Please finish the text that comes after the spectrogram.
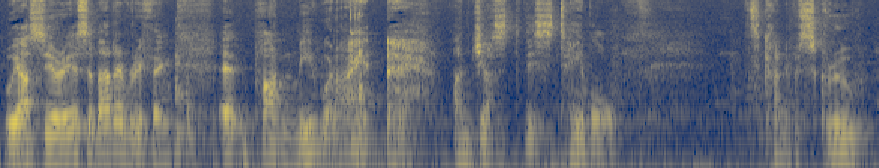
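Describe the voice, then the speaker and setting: An actor playing a fervent, gleeful anarchist poet in a radio play, with a theatrical, declamatory manner. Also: male voice, lowish voice, sing-song, normal speed. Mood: sly, amused. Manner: theatrical, declamatory, laughing zeal.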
